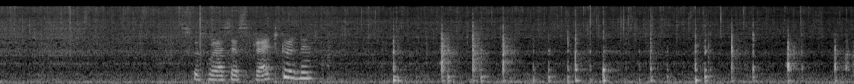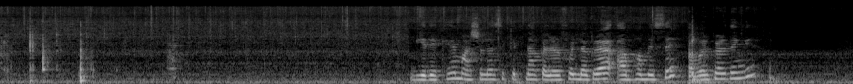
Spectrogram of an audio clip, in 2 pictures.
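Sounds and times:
batter sizzling in a frying pan: 0:00.0 - 0:15.5
utensil scraping and tapping: 0:03.9 - 0:09.6.

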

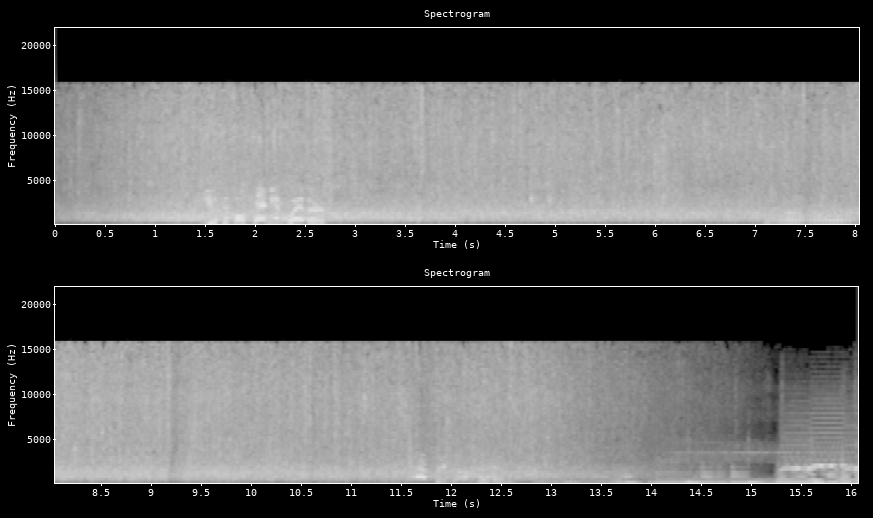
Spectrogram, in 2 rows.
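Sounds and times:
rainwater running over ground: 0:00.0 - 0:14.7
heavy rain pouring: 0:00.0 - 0:15.0.

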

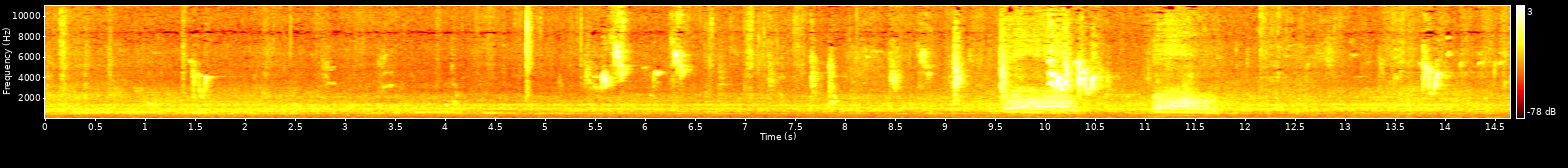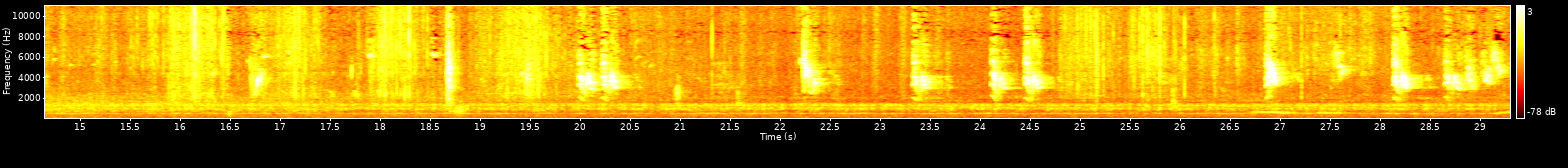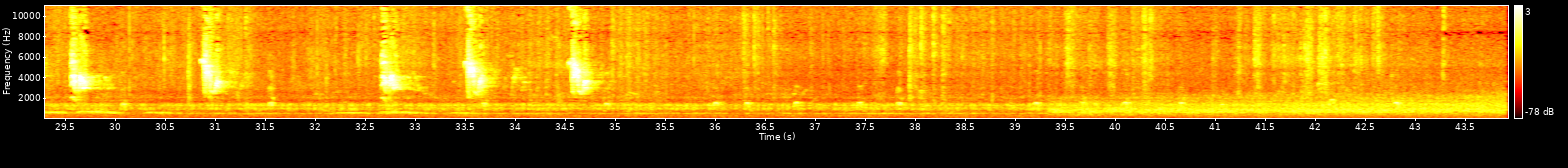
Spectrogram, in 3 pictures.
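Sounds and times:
crow cawing: 0:09.2 - 0:12.0.

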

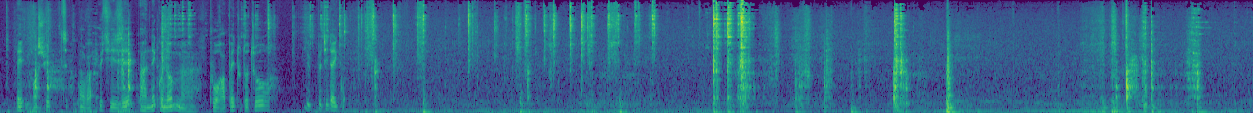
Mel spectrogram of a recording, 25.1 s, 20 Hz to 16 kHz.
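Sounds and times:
utensils clattering: 0:03.2 - 0:03.9
peeler scraping radish skin: 0:06.0 - 0:13.2.

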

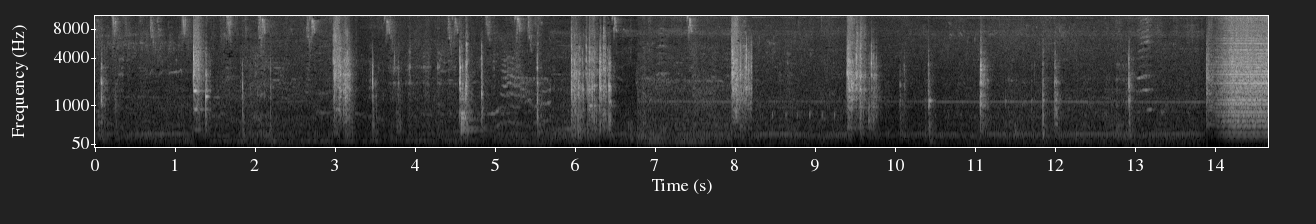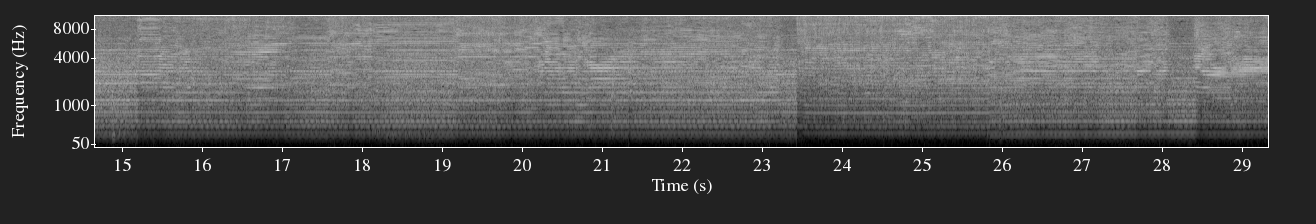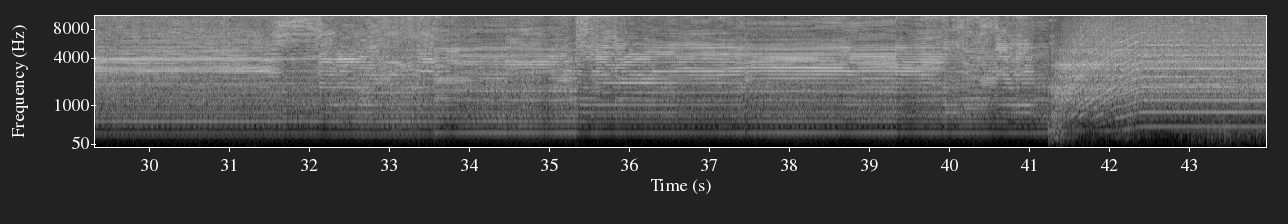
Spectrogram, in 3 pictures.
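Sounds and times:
power tool working wood: 0:13.9 - 0:43.9.

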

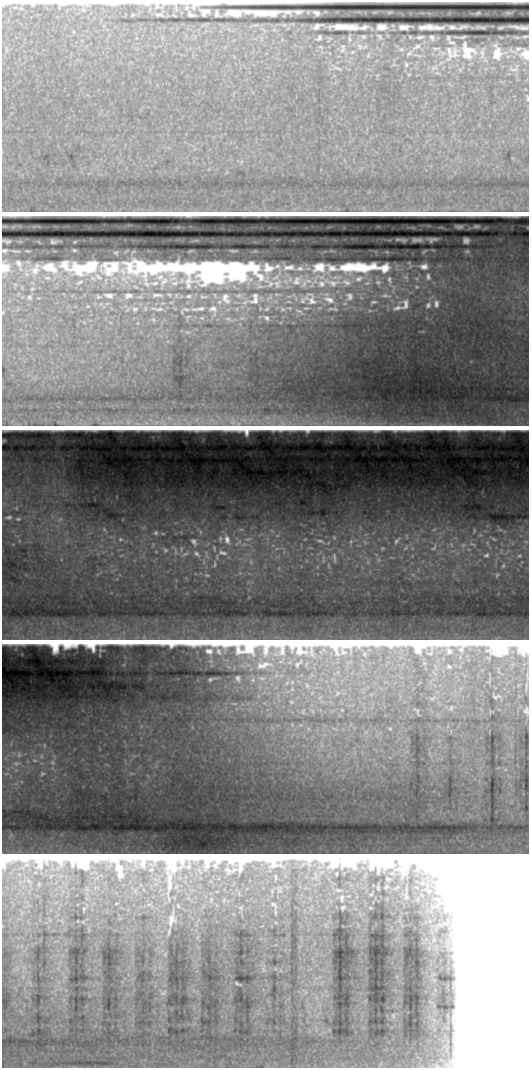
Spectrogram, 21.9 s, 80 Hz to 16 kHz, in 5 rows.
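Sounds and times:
high-speed train rushing past: 0:00.7 - 0:20.5
steady high-pitched tone: 0:02.2 - 0:19.2.

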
